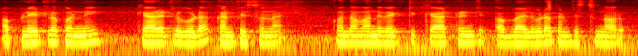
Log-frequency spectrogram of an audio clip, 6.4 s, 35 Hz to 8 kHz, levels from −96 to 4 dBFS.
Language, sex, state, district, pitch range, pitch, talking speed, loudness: Telugu, male, Telangana, Mahabubabad, 125-130 Hz, 130 Hz, 105 wpm, -16 LUFS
